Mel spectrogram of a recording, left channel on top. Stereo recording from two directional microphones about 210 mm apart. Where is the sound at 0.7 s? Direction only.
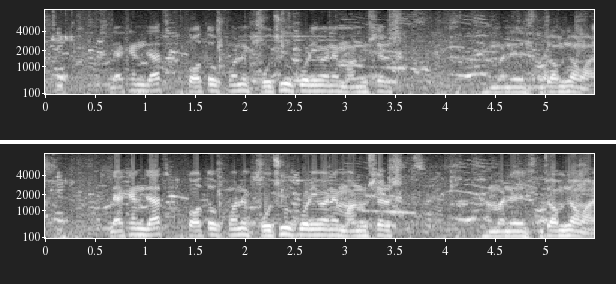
10° right (ahead or behind).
